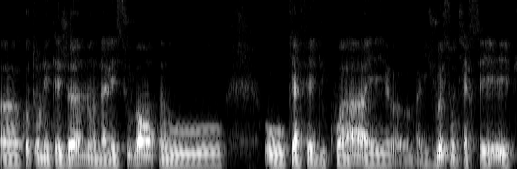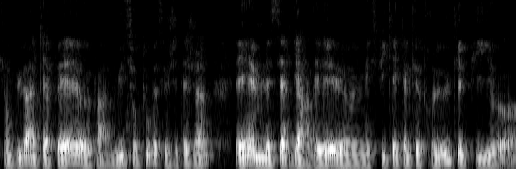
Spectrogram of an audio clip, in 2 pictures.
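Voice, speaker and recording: The speaker is a man with a fairly low pitch. He talks fairly slowly, his intonation fairly even. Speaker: horse racing tipster. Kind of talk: betting tips video; casual personal story. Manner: hesitant, many fillers.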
